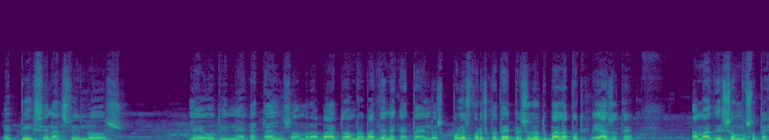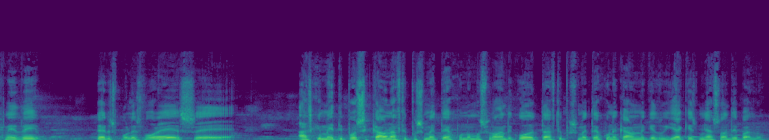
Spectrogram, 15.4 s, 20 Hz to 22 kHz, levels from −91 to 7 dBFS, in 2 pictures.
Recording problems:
chatter from many people; faint; throughout; 25 dB below the speech

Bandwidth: 14 kHz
